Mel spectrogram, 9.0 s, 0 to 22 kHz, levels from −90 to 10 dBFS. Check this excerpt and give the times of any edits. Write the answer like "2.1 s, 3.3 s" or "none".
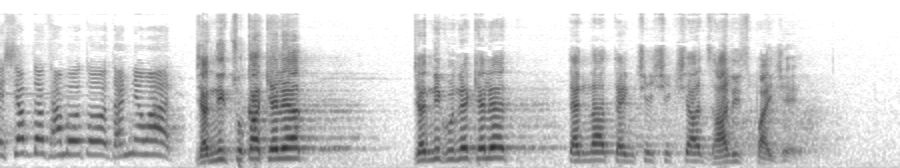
1.8 s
